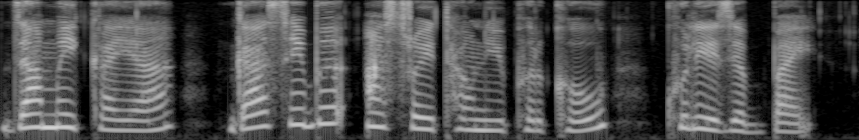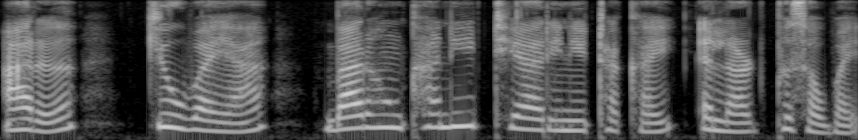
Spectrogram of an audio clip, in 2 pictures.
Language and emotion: Bodo, neutral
